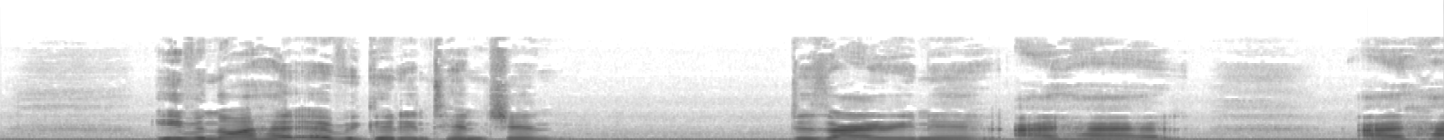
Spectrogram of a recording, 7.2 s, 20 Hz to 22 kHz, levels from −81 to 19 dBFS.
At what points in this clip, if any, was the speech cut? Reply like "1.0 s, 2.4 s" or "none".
3.9 s

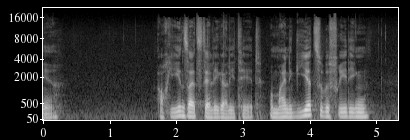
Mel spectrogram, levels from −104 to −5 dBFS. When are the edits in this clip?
1.6 s, 3.3 s

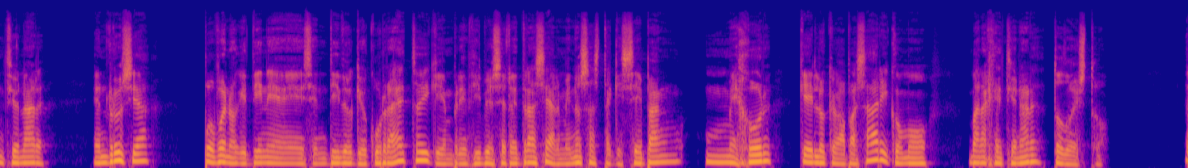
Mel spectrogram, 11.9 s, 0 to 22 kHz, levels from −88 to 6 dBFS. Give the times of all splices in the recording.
none

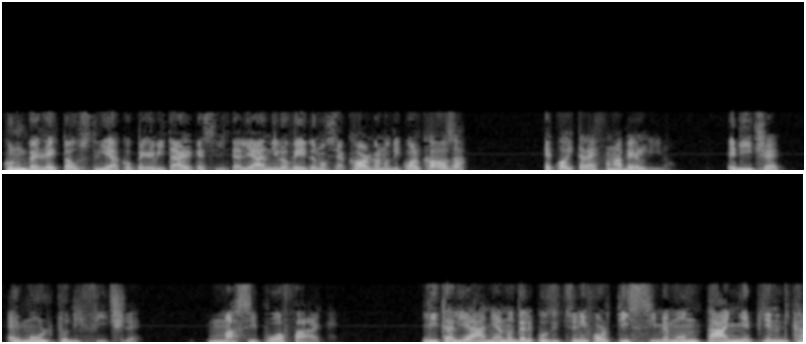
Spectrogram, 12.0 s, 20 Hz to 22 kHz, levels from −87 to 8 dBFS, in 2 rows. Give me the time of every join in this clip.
none

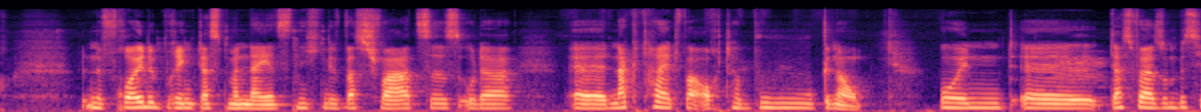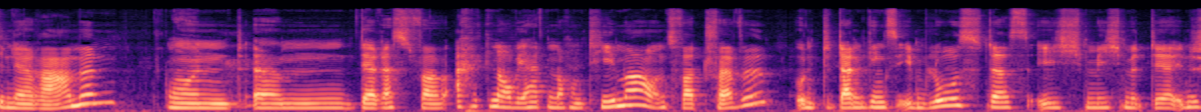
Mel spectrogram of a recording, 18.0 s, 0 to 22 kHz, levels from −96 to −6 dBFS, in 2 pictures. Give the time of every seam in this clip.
none

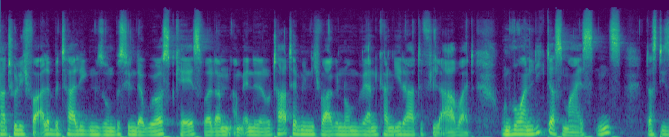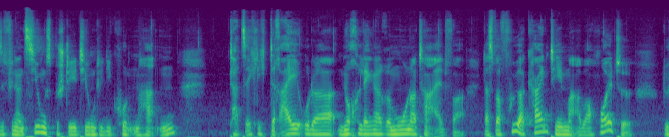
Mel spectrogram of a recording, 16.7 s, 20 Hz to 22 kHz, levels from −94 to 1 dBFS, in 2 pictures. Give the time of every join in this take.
none

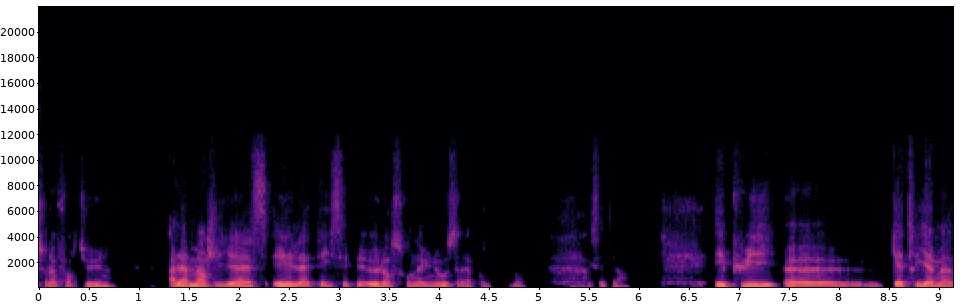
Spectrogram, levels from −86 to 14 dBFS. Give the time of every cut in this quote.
5.5 s

